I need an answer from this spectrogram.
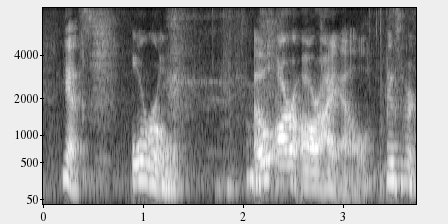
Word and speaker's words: Orril: Orril is her name.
